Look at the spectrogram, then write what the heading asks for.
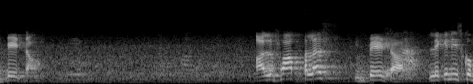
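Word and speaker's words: beta: कोई कोई इसको कोई पढ़ लेगा बेटा पढ़ लेगा, लेकिन इसका बीटा नहीं है, इसका बेटा नहीं बोलना है, बीटा कहना है, बीटा, ओके, बीटा, और इसको अल्फ़ा।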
